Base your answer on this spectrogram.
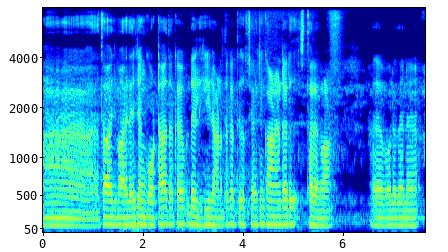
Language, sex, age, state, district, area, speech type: Malayalam, male, 30-45, Kerala, Malappuram, rural, spontaneous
